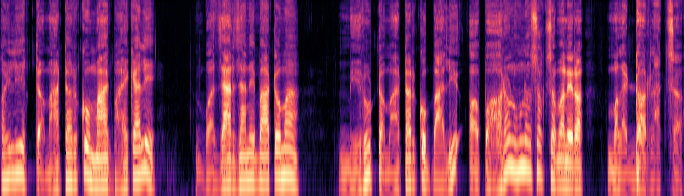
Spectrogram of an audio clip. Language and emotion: Nepali, fearful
